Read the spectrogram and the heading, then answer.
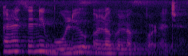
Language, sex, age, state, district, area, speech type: Gujarati, female, 30-45, Gujarat, Rajkot, urban, spontaneous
